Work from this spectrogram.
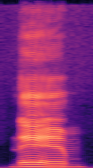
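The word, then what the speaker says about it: name: कैसे यहां पर देखेंगे एन ए एम E last वाला ई को हम नहीं पढ़ेंगे इसका उच्चारण नहीं लेंगे यहीं तक पढ़ेंगे नेम एन ए एम ई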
